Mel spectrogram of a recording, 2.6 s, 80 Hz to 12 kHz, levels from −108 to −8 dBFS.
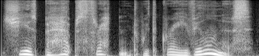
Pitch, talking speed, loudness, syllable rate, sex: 165 Hz, 160 wpm, -17 LUFS, 4.9 syllables/s, female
